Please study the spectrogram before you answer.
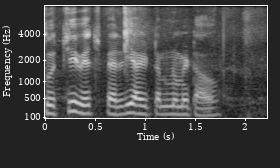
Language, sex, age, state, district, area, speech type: Punjabi, male, 18-30, Punjab, Hoshiarpur, urban, read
